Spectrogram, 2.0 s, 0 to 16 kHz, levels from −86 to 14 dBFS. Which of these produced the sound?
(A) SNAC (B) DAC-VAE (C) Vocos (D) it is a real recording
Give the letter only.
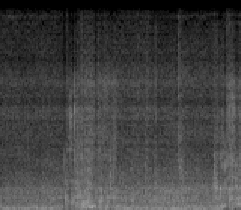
A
